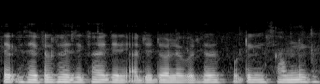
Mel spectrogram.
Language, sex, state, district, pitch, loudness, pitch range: Hindi, male, Madhya Pradesh, Umaria, 105 Hz, -17 LUFS, 105-110 Hz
